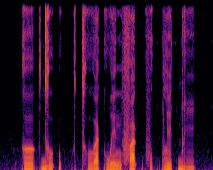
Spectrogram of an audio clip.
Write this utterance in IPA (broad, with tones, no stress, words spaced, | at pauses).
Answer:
kɤː˥˩k̚du˥˩ʔ | tʰu˩˦a̯kwe˩˦nfa˨˩k̚ fu˨˩k̚pli˥˩t̚biː˦˥k̚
